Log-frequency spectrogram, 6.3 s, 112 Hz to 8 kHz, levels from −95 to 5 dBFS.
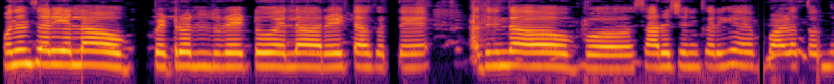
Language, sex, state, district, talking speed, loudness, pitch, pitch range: Kannada, female, Karnataka, Bellary, 125 wpm, -15 LUFS, 275 Hz, 270-285 Hz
